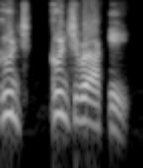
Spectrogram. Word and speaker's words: Gujarati: pronounce it? Gujarati. No, Gujarati? Guj, Guj, Guj, Gujarati. Gujarati, Gujarati. Oh, Gujarati.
